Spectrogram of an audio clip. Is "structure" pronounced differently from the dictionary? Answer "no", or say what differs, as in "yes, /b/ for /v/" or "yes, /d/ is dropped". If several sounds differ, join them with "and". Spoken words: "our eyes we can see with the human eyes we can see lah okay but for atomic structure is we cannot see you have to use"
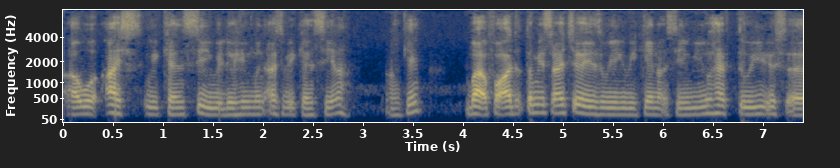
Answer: yes, /k/ is dropped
